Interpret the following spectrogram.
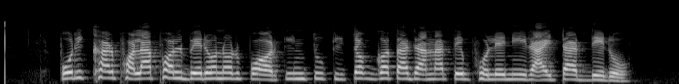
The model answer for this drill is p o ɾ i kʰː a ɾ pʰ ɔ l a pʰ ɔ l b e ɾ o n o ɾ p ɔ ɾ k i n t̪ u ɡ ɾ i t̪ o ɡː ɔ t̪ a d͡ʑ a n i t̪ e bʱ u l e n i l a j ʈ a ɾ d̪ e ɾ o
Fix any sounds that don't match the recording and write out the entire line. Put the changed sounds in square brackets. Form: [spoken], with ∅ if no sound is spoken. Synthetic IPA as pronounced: p o ɾ i kʰː a ɾ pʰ ɔ l a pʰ ɔ l b e ɾ o n o ɾ p ɔ ɾ k i n t̪ u [k] ɾ i t̪ o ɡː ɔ t̪ a d͡ʑ a n [a] t̪ e bʱ [o] l e n i [ɾ] a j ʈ a ɾ d̪ e ɾ o

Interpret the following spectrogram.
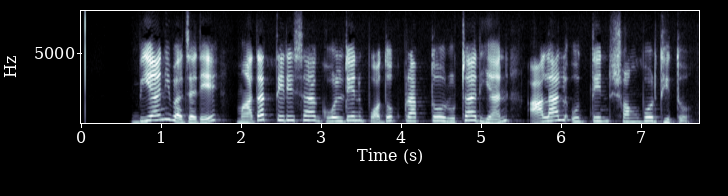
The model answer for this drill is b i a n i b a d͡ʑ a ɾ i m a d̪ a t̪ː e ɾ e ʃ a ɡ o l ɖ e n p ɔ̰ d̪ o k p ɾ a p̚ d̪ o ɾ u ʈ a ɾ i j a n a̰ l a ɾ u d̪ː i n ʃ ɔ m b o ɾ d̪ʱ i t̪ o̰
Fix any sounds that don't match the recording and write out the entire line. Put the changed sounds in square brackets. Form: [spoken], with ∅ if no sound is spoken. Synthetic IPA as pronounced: b i a n i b a d͡ʑ a ɾ [e] m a d̪ a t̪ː e ɾ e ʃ a ɡ o l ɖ e n p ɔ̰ d̪ o k p ɾ a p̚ [t̪] o ɾ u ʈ a ɾ i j a n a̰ l a [l] u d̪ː i n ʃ ɔ [ŋ] b o ɾ d̪ʱ i t̪ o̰

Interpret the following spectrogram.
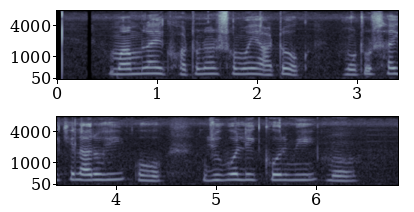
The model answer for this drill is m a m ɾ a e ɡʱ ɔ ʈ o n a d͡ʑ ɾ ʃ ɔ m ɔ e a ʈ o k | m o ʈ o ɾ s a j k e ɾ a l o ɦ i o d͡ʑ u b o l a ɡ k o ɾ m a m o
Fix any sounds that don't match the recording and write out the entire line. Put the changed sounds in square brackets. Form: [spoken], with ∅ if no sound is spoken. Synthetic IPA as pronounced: m a m [l] a e ɡʱ ɔ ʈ o n a [∅] ɾ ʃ ɔ m ɔ e a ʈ o k | m o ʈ o ɾ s a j k e [l] a [ɾ] o ɦ i o d͡ʑ u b o l [i] ɡ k o ɾ m [i] m o

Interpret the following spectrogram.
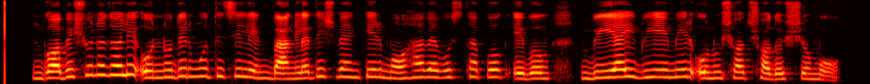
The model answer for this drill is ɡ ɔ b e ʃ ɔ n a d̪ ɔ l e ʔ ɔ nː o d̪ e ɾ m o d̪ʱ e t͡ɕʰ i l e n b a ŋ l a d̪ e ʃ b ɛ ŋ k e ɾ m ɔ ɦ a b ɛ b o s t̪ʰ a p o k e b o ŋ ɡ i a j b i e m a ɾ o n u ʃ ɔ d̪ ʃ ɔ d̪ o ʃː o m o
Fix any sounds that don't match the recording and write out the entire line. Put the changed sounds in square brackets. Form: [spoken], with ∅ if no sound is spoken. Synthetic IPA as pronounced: ɡ ɔ b e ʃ [o] n a d̪ ɔ l e ʔ [o] nː o d̪ e ɾ m o [d̪ʱː] e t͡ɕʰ i l e n b a ŋ l a d̪ e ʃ b ɛ ŋ k e ɾ m ɔ ɦ a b ɛ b o s t̪ʰ a p o k e b o ŋ [b] i a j b i e m [e] ɾ o n u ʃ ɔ d̪ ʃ ɔ d̪ o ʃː o m o

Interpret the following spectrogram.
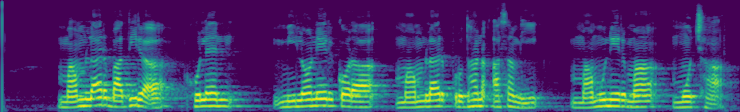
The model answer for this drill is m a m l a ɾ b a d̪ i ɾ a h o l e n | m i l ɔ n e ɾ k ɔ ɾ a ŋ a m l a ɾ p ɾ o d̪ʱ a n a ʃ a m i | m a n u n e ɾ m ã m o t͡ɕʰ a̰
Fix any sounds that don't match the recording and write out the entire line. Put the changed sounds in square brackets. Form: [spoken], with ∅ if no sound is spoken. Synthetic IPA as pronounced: m a m l a ɾ b a d̪ i ɾ a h o l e n | m i l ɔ n e ɾ k ɔ ɾ a [m] a m l a ɾ p ɾ o d̪ʱ a n a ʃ a m i | m a [m] u n e ɾ m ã m o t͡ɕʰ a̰

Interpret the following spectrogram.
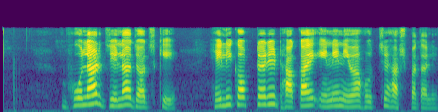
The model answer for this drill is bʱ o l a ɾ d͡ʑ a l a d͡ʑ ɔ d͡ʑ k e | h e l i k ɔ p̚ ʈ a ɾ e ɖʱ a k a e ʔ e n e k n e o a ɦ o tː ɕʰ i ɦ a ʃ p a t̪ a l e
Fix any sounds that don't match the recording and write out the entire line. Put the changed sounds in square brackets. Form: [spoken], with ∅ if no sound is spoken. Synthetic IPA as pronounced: bʱ o l a ɾ d͡ʑ [e] l a d͡ʑ ɔ d͡ʑ k e | h e l i k ɔ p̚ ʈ a ɾ e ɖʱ a k a e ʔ e n e [∅] n e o a ɦ o tː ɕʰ [e] ɦ a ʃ p a t̪ a l e

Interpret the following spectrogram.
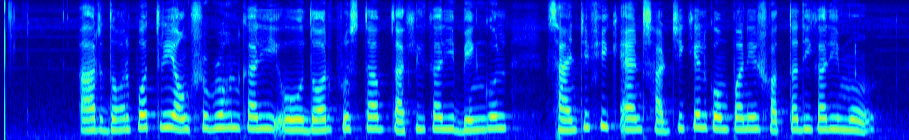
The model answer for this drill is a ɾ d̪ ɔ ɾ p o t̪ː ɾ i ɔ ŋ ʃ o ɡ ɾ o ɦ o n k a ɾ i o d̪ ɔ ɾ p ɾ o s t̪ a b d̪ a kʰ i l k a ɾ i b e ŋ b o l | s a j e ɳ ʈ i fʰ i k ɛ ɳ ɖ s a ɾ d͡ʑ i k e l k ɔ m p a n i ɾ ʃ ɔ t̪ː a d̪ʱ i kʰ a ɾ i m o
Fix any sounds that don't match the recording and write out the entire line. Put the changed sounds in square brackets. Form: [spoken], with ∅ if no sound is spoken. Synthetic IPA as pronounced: a ɾ d̪ ɔ ɾ p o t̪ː ɾ i ɔ ŋ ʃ o ɡ ɾ o ɦ o n k a ɾ i o d̪ ɔ ɾ p ɾ o s t̪ a b d̪ a kʰ i l k a ɾ i b e ŋ [ɡ] o l | s a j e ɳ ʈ i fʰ i k ɛ ɳ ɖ s a ɾ d͡ʑ i k e l k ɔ m p a n i ɾ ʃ ɔ t̪ː a d̪ʱ i [k] a ɾ i m o

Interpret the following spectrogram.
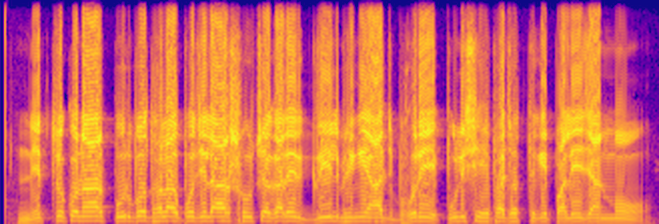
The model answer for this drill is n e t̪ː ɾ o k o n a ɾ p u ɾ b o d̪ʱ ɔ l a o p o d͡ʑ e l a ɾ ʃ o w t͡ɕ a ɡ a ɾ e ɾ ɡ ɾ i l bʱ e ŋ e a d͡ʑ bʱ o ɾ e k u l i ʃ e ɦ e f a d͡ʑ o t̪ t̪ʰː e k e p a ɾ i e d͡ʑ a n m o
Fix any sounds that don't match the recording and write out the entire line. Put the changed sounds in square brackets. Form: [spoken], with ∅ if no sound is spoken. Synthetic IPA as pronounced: n e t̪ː ɾ o k o n a ɾ p u ɾ b o d̪ʱ ɔ l a [u] p o d͡ʑ e l a ɾ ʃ o w t͡ɕ a ɡ a ɾ e ɾ ɡ ɾ i l bʱ e ŋ e a d͡ʑ bʱ o ɾ e [p] u l i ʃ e ɦ e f a d͡ʑ o t̪ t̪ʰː e k e p a [l] i e d͡ʑ a n m o

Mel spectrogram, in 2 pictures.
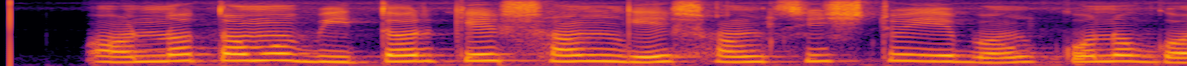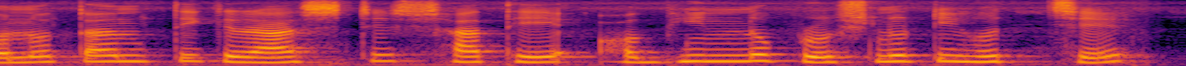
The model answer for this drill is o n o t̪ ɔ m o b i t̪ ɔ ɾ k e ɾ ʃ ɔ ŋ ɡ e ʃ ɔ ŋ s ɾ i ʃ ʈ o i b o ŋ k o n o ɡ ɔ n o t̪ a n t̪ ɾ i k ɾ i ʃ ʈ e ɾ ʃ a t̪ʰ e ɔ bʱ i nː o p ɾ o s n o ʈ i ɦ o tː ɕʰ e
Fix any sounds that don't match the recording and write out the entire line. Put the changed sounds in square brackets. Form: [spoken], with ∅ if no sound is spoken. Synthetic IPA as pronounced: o [nː] o t̪ ɔ m o b i t̪ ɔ ɾ k e ɾ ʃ ɔ ŋ ɡ e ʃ ɔ ŋ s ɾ i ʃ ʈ o [e] b o ŋ k o n o ɡ ɔ n o t̪ a n t̪ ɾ i k ɾ [a] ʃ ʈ e ɾ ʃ a t̪ʰ e ɔ bʱ i nː o p ɾ o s n o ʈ i ɦ o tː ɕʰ e

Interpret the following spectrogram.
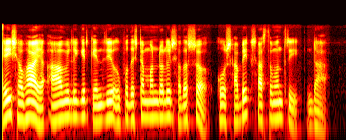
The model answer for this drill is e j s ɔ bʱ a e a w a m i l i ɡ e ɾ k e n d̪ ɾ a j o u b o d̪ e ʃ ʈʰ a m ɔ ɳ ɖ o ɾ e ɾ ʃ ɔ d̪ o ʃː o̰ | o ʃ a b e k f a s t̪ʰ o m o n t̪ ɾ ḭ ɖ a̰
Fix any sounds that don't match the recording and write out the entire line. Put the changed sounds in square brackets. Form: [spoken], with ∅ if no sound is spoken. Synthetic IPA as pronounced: e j [ʃ] ɔ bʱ a e a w a m i l i ɡ e ɾ k e n d̪ ɾ [i] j o u [p] o d̪ e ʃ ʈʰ a m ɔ ɳ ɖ o [l] e ɾ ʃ ɔ d̪ o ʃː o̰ | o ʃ a b e k [ʃ] a s t̪ʰ o m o n t̪ ɾ ḭ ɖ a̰

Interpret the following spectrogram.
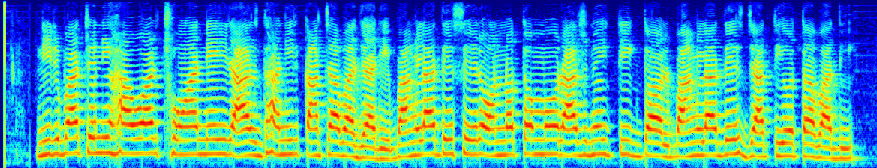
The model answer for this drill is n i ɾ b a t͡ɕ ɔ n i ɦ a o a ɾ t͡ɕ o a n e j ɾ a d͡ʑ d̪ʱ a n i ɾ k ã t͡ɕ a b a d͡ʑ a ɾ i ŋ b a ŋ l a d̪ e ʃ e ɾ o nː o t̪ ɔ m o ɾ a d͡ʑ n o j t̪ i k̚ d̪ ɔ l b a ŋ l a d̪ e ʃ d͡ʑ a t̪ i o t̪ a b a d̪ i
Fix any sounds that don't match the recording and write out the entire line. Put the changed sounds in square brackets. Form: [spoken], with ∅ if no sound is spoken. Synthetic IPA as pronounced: n i ɾ b a t͡ɕ [o] n i ɦ a o a ɾ [t͡ɕʰ] o a n e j ɾ a d͡ʑ d̪ʱ a n i ɾ k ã t͡ɕ a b a d͡ʑ a ɾ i [∅] b a ŋ l a d̪ e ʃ e ɾ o nː o t̪ ɔ m o ɾ a d͡ʑ n o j t̪ i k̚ d̪ ɔ l b a ŋ l a d̪ e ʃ d͡ʑ a t̪ i o t̪ a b a d̪ i

